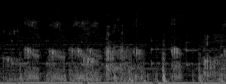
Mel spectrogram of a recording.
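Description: Pig grunting in Minecraft (ATM8 modpack), a steady run of low snuffling grunts close by, continuous and fairly loud with no talk over it.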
